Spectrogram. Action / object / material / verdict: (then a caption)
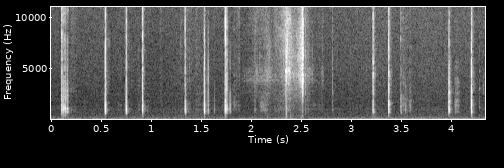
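tap / plastic camcorder / plastic / none. Fingertips tap and rub the hollow body of a small black handheld plastic camcorder held in one hand, making fourteen short, dry, hollow clicks with a ringing tone around 1 kHz. Faint scraping rubs fill the gaps between taps over a low steady rumble.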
